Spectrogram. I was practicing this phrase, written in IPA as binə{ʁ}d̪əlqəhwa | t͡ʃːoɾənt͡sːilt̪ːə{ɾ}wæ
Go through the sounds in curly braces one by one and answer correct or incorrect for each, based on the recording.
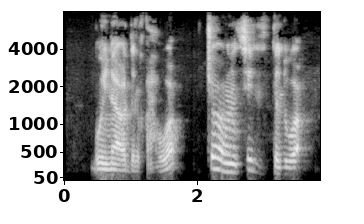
correct, incorrect: l

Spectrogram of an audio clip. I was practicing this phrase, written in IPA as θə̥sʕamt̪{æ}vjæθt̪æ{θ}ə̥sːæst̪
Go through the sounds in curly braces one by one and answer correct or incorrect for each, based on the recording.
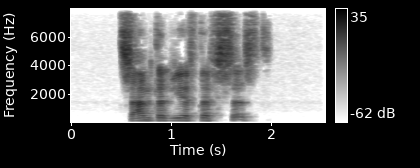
correct, incorrect: f

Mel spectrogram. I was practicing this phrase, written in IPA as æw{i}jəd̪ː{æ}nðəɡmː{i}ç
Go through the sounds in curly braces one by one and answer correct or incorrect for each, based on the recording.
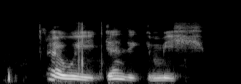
correct, correct, correct

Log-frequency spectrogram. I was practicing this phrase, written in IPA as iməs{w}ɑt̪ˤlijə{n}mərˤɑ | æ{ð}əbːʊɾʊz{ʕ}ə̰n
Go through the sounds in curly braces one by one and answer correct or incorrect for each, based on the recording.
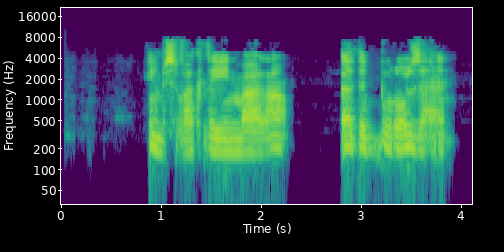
incorrect: v, correct, correct, correct

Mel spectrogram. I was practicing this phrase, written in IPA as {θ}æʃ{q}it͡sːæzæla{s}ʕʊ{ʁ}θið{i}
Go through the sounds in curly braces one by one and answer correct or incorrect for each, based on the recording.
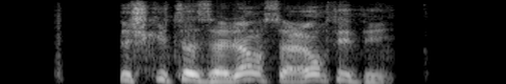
correct, incorrect: k, correct, correct, correct

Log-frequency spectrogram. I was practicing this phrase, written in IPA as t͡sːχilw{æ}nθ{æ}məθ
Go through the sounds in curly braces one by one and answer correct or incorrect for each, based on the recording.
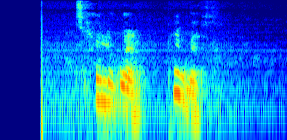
correct, incorrect: i

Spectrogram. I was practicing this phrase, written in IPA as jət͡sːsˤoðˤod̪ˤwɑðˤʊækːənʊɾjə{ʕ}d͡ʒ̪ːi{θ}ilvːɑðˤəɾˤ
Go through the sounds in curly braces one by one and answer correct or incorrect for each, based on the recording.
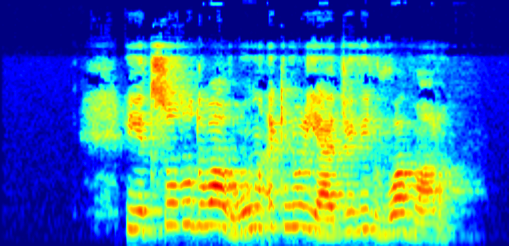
correct, incorrect: ð

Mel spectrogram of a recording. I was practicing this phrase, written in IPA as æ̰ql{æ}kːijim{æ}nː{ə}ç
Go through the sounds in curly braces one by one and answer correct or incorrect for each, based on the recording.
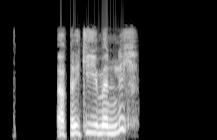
incorrect: i, correct, correct

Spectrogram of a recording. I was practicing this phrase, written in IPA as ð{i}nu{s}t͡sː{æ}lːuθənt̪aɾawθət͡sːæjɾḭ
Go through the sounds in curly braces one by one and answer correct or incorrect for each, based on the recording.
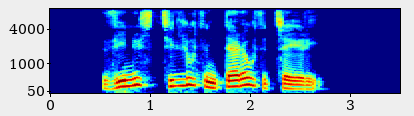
correct, correct, incorrect: i

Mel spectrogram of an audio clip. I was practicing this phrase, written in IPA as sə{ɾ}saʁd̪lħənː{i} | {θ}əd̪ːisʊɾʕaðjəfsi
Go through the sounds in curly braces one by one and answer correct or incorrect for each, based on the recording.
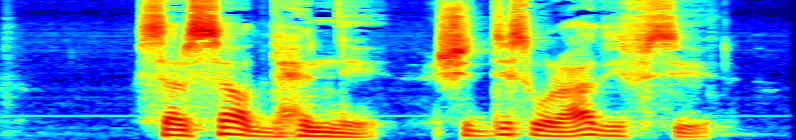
correct, correct, incorrect: ʃ

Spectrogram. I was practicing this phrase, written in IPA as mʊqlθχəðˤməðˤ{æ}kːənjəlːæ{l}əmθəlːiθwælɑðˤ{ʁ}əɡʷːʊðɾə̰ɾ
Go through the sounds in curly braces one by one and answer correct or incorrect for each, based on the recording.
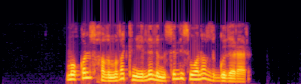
correct, correct, incorrect: ð

